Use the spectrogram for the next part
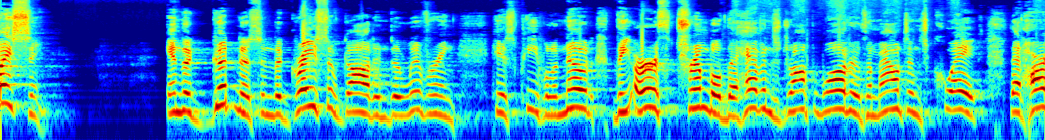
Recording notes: was delivered at Trinity Baptist Church on Sunday morning, June 6th, 2021.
